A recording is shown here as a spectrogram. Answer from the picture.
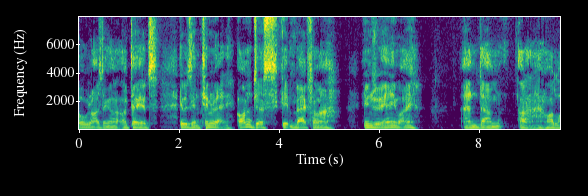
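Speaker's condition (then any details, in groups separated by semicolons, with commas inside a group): Motor neurone disease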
